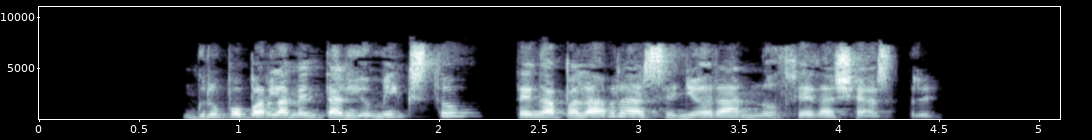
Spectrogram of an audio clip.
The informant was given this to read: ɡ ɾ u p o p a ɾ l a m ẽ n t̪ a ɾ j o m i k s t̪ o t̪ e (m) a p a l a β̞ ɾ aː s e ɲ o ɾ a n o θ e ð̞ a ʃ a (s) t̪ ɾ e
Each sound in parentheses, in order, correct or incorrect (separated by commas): incorrect, correct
